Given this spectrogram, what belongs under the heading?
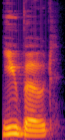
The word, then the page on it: u boat: American English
